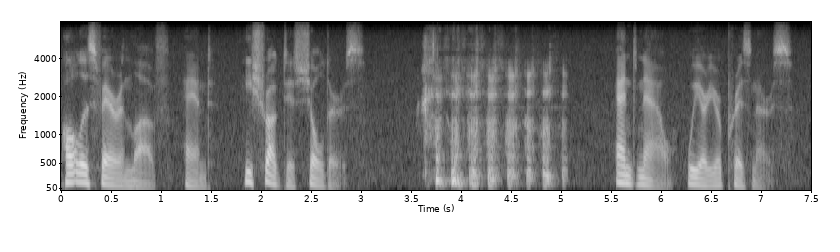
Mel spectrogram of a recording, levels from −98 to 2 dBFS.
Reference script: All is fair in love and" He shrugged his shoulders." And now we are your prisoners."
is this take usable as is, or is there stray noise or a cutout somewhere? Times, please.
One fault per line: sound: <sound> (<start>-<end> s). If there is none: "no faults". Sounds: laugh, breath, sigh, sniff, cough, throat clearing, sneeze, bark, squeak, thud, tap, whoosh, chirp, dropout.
sound: laugh (3.5-5.1 s)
